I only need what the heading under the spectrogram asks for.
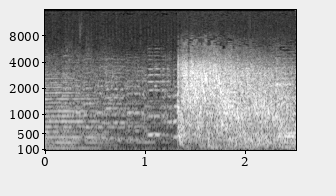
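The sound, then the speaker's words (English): Dense gunfire from a gun battle bursts in abruptly about halfway through and holds as a loud, sustained roar of noise to the end, after a quieter, steady tonal passage. “Scott's now locked in a gun battle with Lindsay”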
